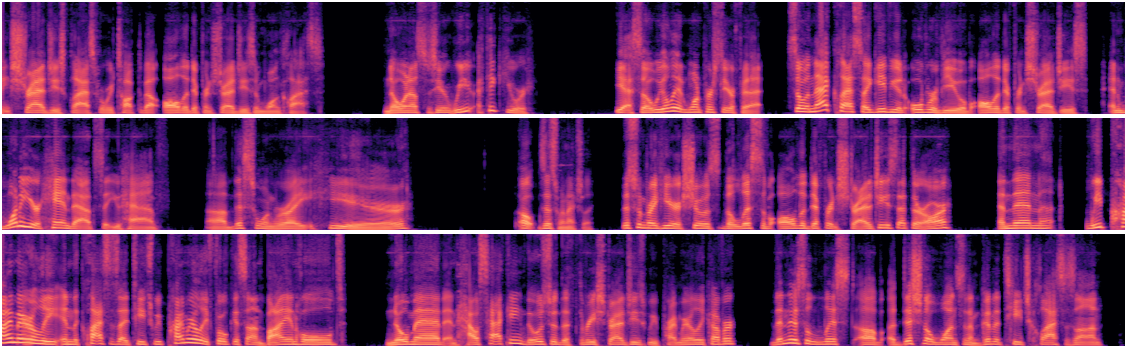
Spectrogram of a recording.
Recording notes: This was a live class recorded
